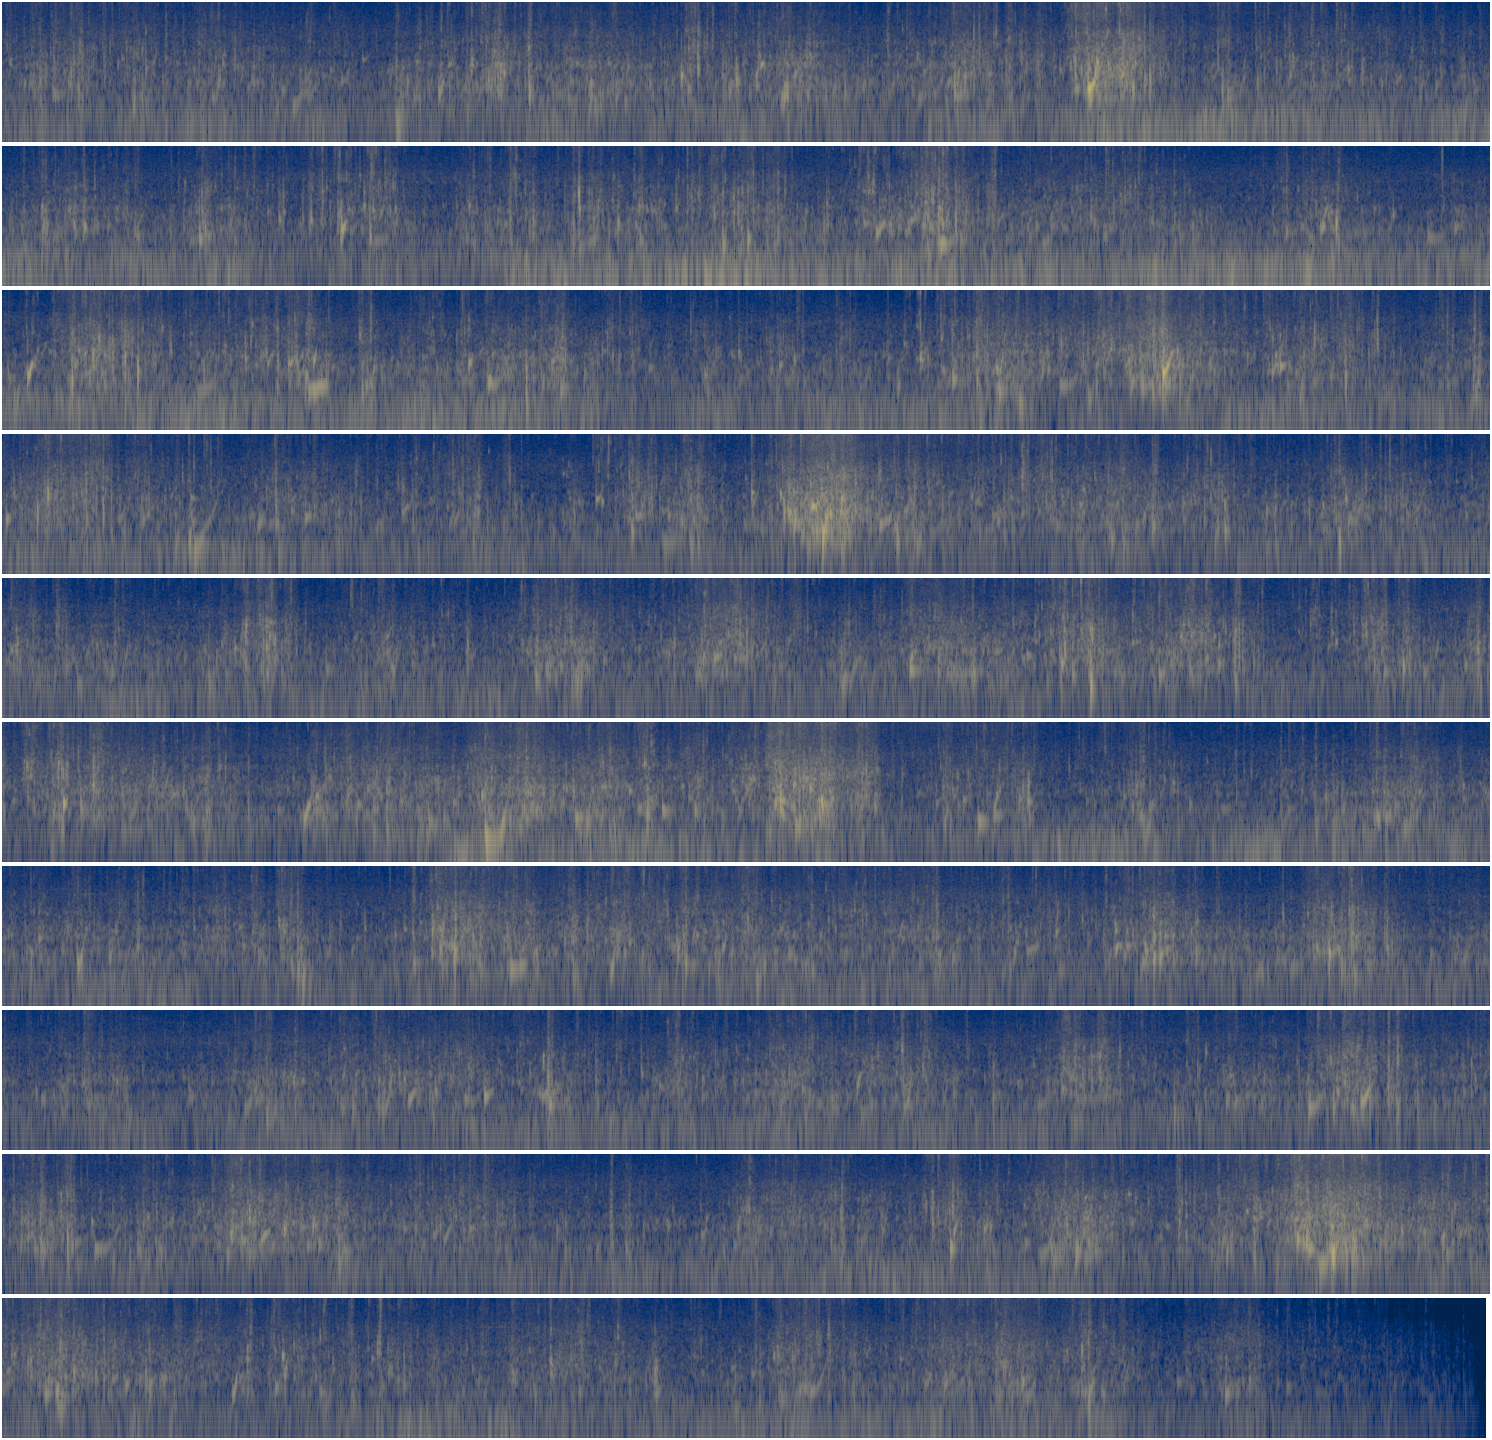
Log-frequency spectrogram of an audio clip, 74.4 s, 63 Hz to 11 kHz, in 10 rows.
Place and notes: Recorded on a Zoom H4n internal mics.
The wind was pushing the water onto the rocks at the side of the road, and also rustling the reeds nearby to the right.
